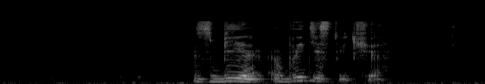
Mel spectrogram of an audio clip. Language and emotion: Russian, angry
